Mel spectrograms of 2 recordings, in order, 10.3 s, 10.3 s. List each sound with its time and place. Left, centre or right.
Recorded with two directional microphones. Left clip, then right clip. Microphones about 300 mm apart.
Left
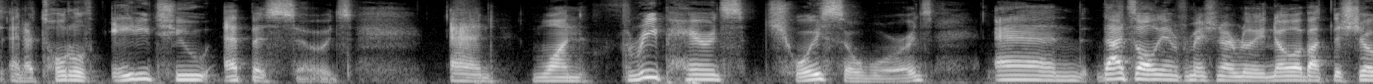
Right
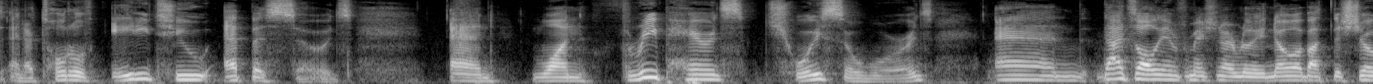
0.0 s speech: centre
6.4 s speech: right
6.7 s speech: centre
